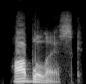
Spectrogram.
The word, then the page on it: obelisk: American English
